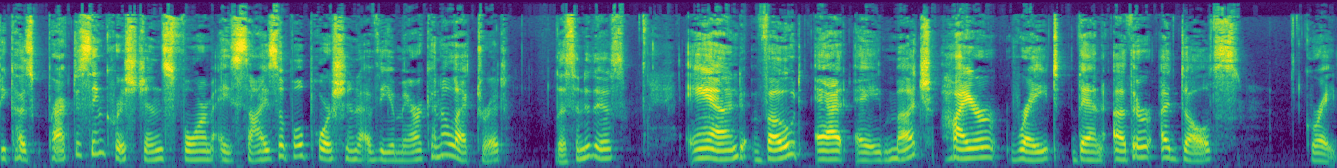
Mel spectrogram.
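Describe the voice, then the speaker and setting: A woman's fairly low voice with a dark, mellow tone, ordinary pitch variation and a very slow pace, on a very clean recording with a silent background. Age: 70s. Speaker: podcast host. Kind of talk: political commentary podcast.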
